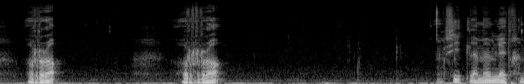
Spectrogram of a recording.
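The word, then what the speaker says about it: راء: Ensuite, on a la lettre ra. Il faut rouler un peu. Ra.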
